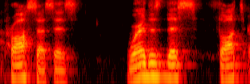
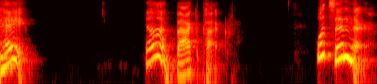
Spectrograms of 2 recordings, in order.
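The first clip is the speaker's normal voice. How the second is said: coaxing question pitched higher, a touch louder; acted coach prodding; 4 dB louder than usual. Coach asking the climbing client what's in the backpack, higher and coaxing. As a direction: play the curious coach leaning in.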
